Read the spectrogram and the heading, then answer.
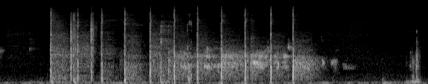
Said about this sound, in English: So let's all unmute to give her a round of applause.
